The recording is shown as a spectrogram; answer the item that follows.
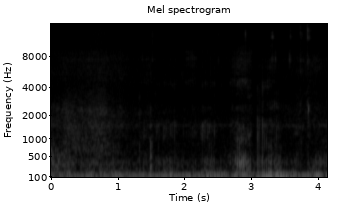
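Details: A tabby cat purring while being snuggled: a steady, low rumbling purr runs throughout with even pulsing, overlaid by intermittent keyboard typing clicks.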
